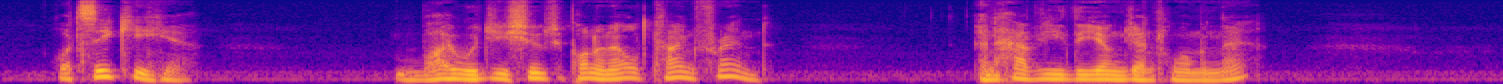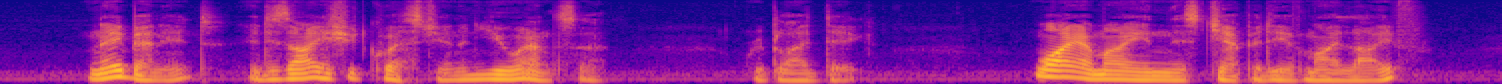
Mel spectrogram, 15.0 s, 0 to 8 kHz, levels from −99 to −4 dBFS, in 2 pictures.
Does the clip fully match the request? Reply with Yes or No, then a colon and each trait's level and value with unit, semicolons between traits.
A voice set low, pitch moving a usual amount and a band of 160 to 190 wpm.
Yes: low, 120 Hz; average, 4.8 semitones; average, 165 wpm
